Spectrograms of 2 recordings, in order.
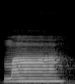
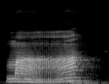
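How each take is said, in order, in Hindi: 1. सुर ऊँचा और एक समान रहता है। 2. सुर नीचे जाता है और फिर ऊपर उठता है। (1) "फर्स्ट टोन आपके सामने है माँ, बिल्कुल सिंपल" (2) "नीचे लेके आए, उसको दोबारा ऊपर लेके जाना है"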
